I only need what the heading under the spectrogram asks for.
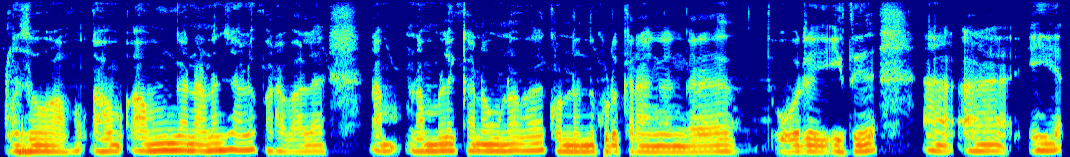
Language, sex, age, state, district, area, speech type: Tamil, male, 30-45, Tamil Nadu, Tiruppur, rural, spontaneous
